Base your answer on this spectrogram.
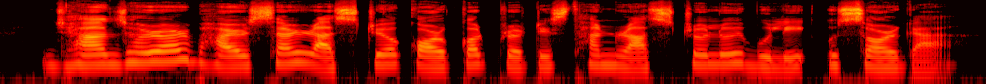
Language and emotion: Assamese, neutral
